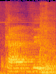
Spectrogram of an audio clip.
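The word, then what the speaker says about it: Caerdydd: Кардин. Це читається як «в» англійське.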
